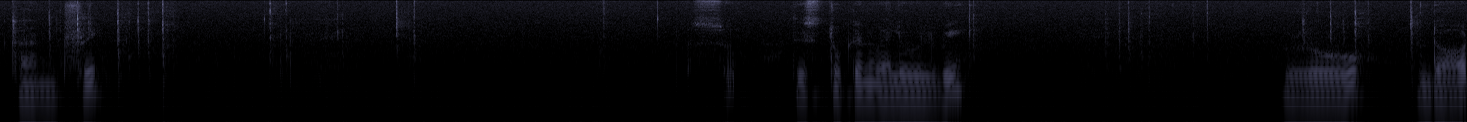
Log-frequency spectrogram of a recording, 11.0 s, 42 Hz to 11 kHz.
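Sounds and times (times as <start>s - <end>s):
faint keyboard keystrokes: 8.3s - 10.8s.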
